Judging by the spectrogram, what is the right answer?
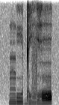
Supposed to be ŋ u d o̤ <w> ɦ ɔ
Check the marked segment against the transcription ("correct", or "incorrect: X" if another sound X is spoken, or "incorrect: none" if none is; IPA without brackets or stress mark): incorrect: v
